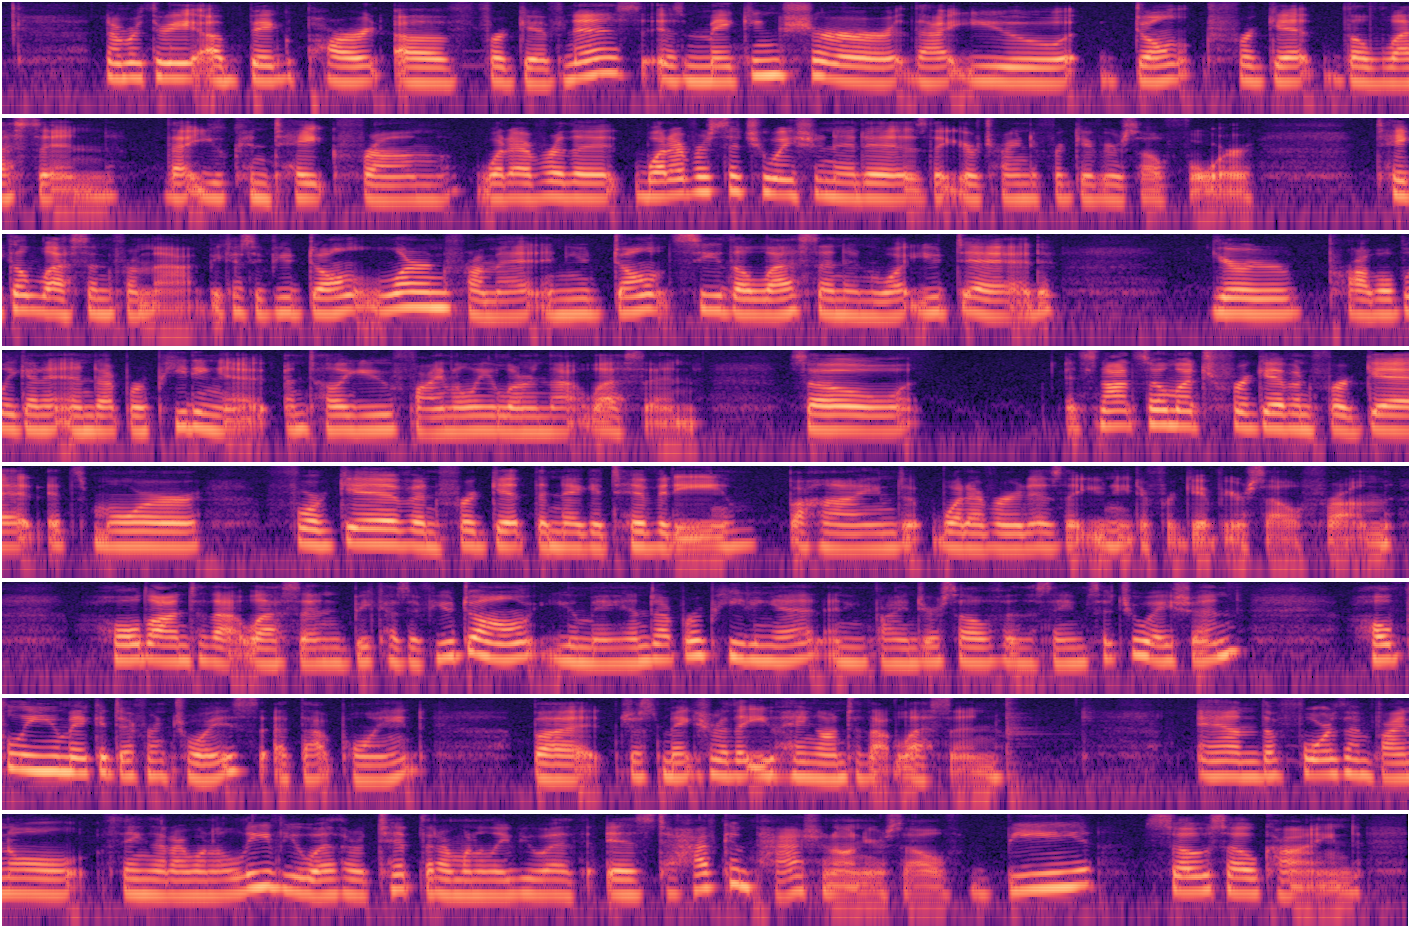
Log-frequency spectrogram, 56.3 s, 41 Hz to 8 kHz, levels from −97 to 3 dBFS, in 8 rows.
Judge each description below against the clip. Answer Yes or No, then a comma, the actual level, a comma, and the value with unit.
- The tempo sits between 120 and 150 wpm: No, average, 180 wpm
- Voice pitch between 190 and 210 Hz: Yes, high, 195 Hz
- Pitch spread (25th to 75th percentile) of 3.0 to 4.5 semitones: Yes, average, 3.9 semitones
